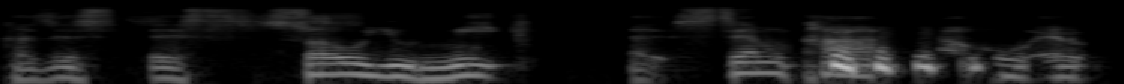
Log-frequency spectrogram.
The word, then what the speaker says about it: Simchah: this is so unique simcon are we saying it correctly you said it correctly all right absolutely but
